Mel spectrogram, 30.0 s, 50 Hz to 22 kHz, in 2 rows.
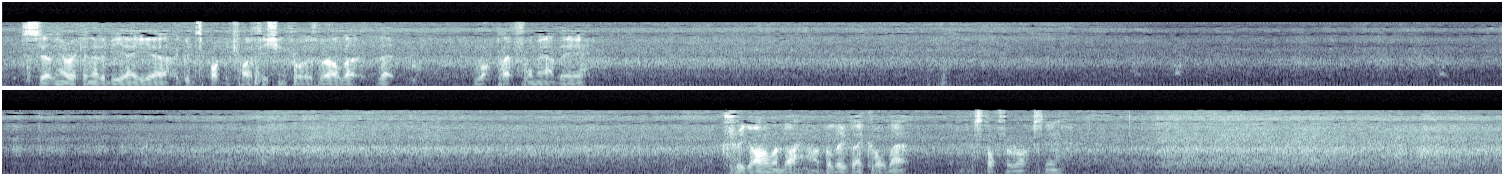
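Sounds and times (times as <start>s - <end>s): surf washing on a beach: 0.0s - 30.0s.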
